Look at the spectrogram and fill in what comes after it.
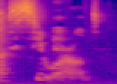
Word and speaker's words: SeaWorld: Não, SeaWorld. Porque o D no finalzinho é mudo.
